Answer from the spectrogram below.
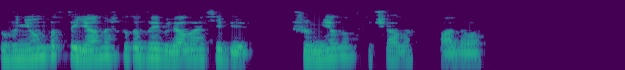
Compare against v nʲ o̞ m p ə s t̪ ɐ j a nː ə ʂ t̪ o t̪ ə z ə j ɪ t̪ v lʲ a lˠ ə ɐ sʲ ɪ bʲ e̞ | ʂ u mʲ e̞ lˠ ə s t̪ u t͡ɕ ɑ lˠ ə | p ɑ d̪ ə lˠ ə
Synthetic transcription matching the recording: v nʲ o̞ m p ə s t̪ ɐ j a nː ə ʂ t̪ o t̪ ə z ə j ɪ v lʲ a lˠ ə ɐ sʲ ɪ bʲ e̞ | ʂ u mʲ e̞ lˠ ə s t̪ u t͡ɕ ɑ lˠ ə | p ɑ d̪ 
